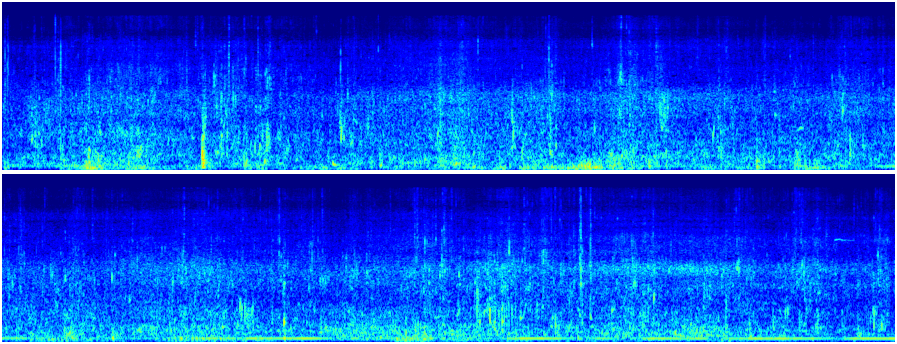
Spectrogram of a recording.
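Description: Water lapping and splashing around a kayak's hull, with small irregular drips and splashes and some wind on the microphone. A low steady hum comes and goes through the second half.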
